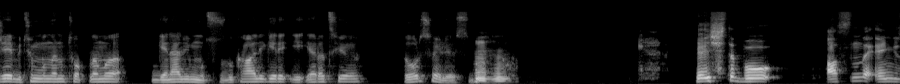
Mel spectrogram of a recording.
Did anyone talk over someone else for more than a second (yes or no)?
no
